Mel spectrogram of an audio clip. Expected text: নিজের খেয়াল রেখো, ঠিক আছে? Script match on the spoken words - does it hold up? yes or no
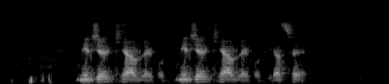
no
